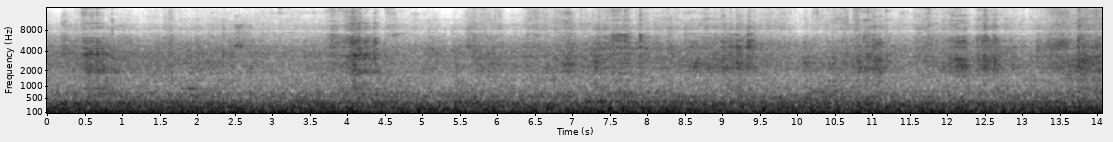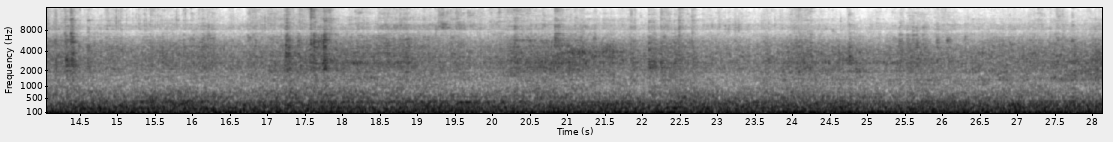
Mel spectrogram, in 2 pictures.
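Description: Freight train of covered hopper cars rolling past: a steady low rumble of steel wheels on the rails, with a constant hum and scattered brief clanks and squeaks.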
